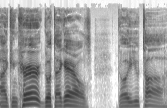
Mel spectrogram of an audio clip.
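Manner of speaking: bad fake French accent, very slow and drawn out. Co-host adding a last word as the show ends, in a horrible fake French accent. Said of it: "That was a horrible fake French accent".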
